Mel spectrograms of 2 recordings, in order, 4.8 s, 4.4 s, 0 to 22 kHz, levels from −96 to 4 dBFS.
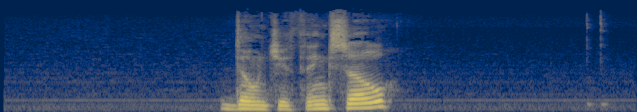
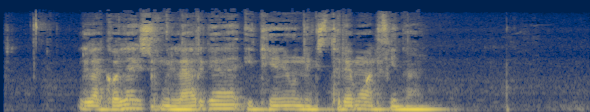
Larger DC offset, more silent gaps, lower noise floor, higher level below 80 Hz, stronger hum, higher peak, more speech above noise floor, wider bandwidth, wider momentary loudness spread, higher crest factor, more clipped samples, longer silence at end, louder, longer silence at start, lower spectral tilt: neither; neither; first, -59 dBFS vs -50 dBFS; second, -60 dBFS vs -44 dBFS; neither; about the same, -2 dBFS vs -2 dBFS; first, 43 dB vs 36 dB; about the same, 15 kHz vs 14 kHz; about the same, 11 LU vs 10 LU; first, 20 dB vs 14 dB; neither; first, 1.85 s vs 1.05 s; about the same, -17 LUFS vs -15 LUFS; first, 1.65 s vs 0.25 s; about the same, -5.5 dB/octave vs -5 dB/octave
